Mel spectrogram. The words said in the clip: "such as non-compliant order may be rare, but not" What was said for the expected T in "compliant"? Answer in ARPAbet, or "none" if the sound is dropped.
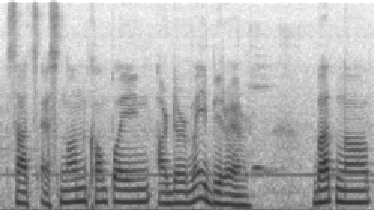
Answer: none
